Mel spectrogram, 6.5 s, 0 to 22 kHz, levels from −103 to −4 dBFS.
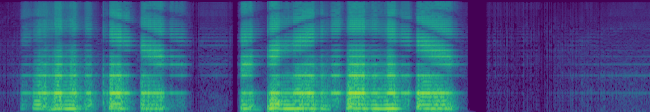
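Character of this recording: a buzz of ramps at a fixed pitch in blocks of 64 samples; phasing stages 6, 0.35 Hz, lowest notch 800–4900 Hz; a quantiser's noise floor 10-bit, dither none; Opus

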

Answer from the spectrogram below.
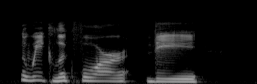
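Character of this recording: phasing stages 2, 1.7 Hz, lowest notch 340–1100 Hz; A-law

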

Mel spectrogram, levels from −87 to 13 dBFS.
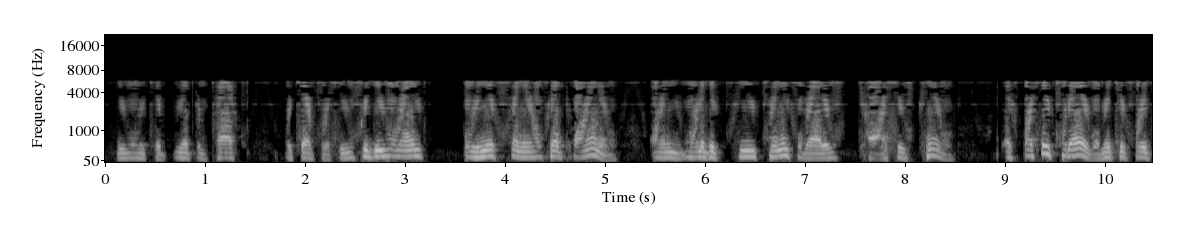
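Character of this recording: a buzz of ramps at a fixed pitch in blocks of 16 samples; phasing stages 4, 2.7 Hz, lowest notch 290–3200 Hz; MP3

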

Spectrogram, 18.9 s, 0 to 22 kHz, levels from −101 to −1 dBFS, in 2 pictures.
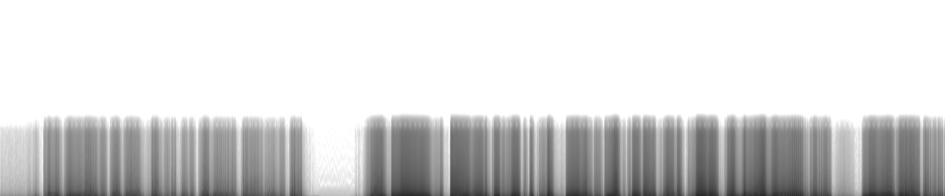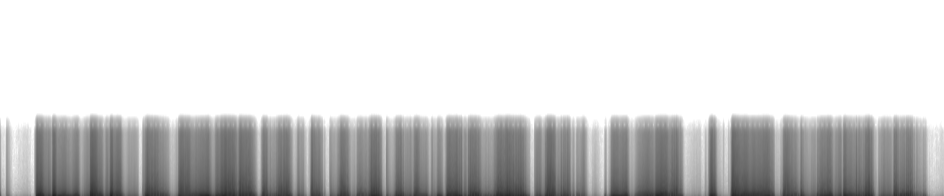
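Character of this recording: a buzz of ramps at a fixed pitch in blocks of 256 samples; random-step tremolo; A-law

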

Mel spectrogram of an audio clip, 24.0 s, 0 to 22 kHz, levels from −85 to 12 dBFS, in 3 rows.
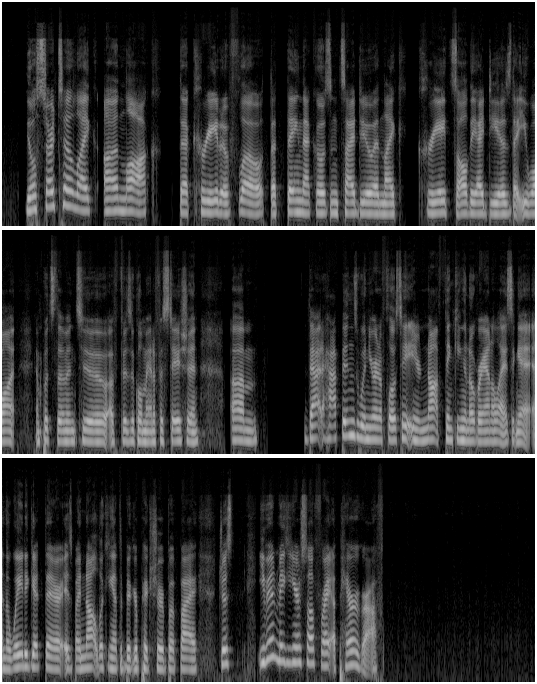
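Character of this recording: a quantiser's noise floor 10-bit, dither none; tremolo triangle 8.4 Hz, depth 40%; Opus

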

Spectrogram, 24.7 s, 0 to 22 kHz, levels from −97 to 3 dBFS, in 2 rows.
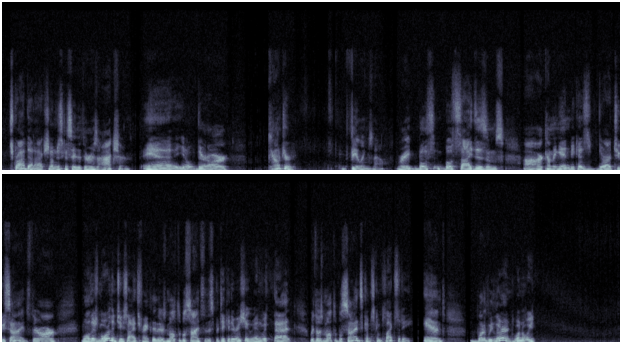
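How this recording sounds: phasing stages 6, 0.36 Hz, lowest notch 590–1600 Hz; a quantiser's noise floor 12-bit, dither none; a shimmering, thickened sound

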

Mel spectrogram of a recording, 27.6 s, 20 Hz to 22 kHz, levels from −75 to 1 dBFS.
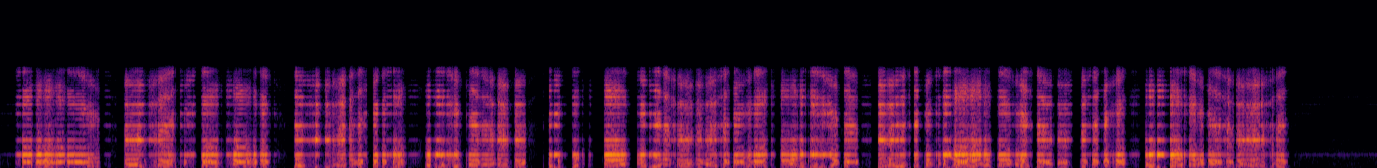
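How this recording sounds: a buzz of ramps at a fixed pitch in blocks of 128 samples; phasing stages 12, 0.27 Hz, lowest notch 370–1200 Hz; a quantiser's noise floor 12-bit, dither triangular; Opus

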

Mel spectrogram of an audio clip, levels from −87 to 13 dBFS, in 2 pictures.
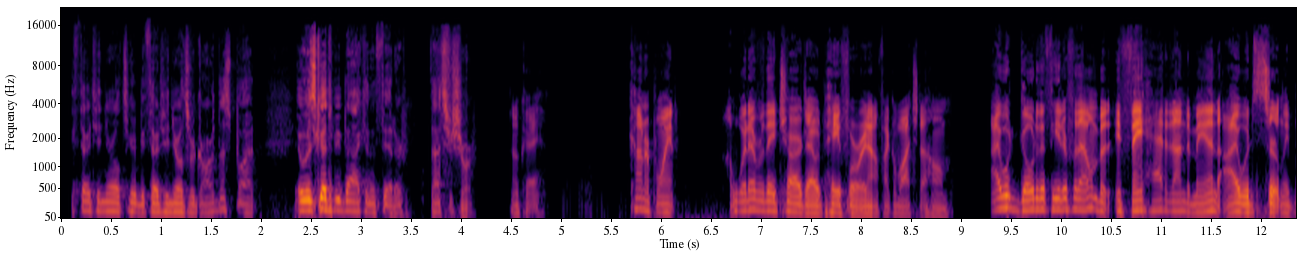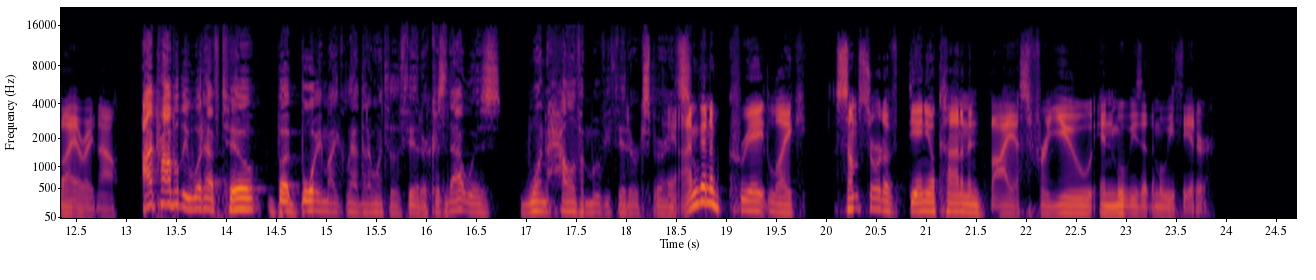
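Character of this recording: phasing stages 2, 0.44 Hz, lowest notch 450–1200 Hz; a quantiser's noise floor 12-bit, dither none; tremolo saw up 0.74 Hz, depth 70%

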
